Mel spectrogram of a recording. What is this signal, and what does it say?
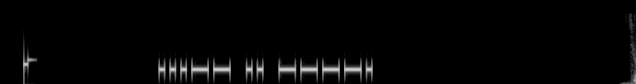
Morse code, heard as a keyed tone, about 21 wpm, 700 Hz. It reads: 3I9
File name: practice / 22wpm / Three Letter-Number Combinations - 22wpm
